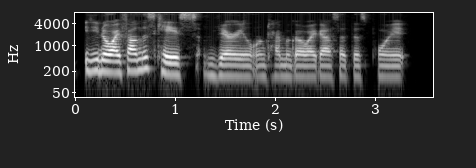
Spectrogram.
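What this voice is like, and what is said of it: Weak, worn-out voice. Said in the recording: “Recovering from COVID, actually. So my voice is kind of gone.”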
